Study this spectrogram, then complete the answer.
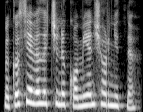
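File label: Komi sentences, female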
